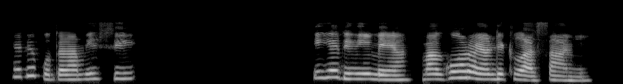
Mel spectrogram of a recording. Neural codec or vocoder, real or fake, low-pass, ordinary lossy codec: codec, 16 kHz in and 24 kHz out, 1.1 kbps, FireRedTTS-2 codec; fake; 7.2 kHz; none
